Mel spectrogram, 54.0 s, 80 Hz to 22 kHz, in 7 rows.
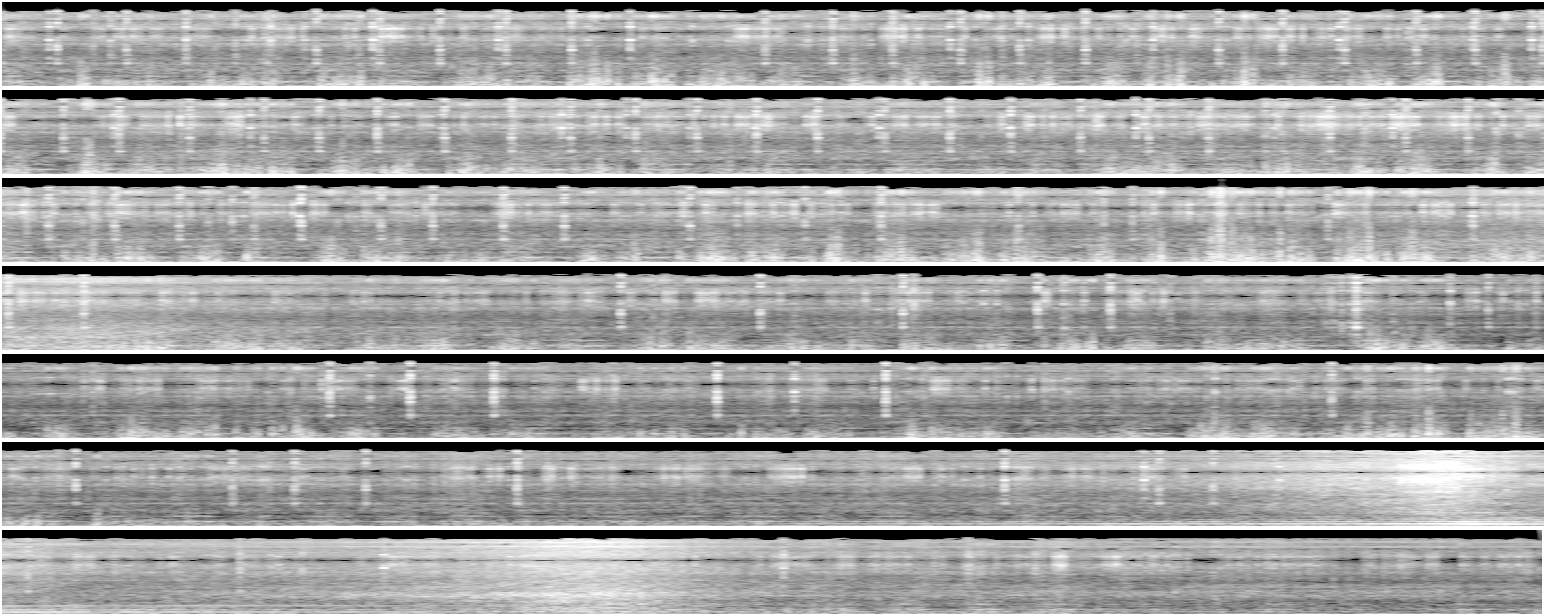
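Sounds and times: road rumble: 0.0s - 53.9s
wind buffeting microphone: 0.0s - 53.9s
motor vehicle passing: 18.9s - 26.6s, 42.4s - 53.9s.

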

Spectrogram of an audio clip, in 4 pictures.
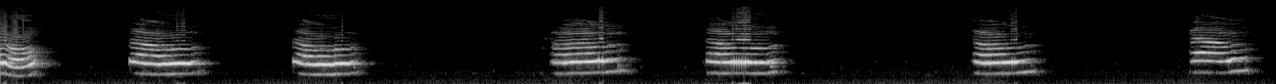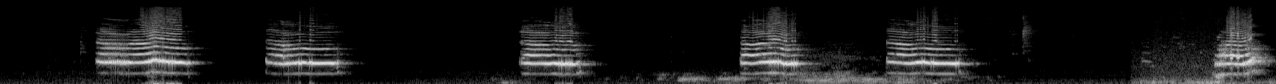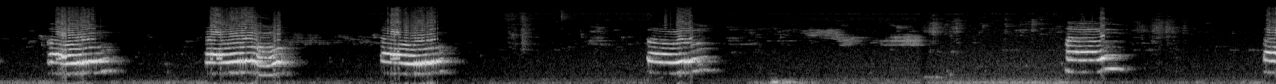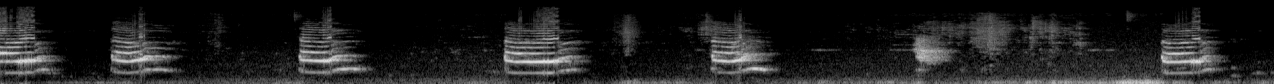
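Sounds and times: low background noise: 0.0s - 51.0s
cat meowing: 1.3s - 2.1s, 11.9s - 12.6s, 13.7s - 14.8s, 15.4s - 16.3s, 17.9s - 18.8s, 20.1s - 21.0s, 21.6s - 22.6s, 24.9s - 26.8s, 32.0s - 32.8s, 38.2s - 40.1s, 49.9s - 50.6s.

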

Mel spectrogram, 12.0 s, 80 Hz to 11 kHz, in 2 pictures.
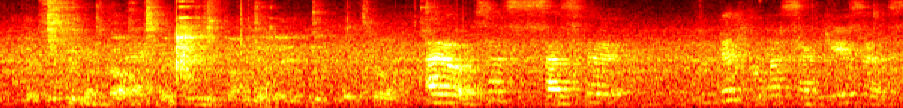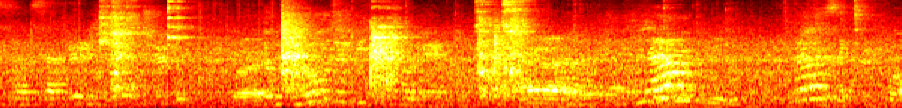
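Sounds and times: metal utensils clinking on pot: 0.2s - 2.2s, 6.5s - 9.7s.

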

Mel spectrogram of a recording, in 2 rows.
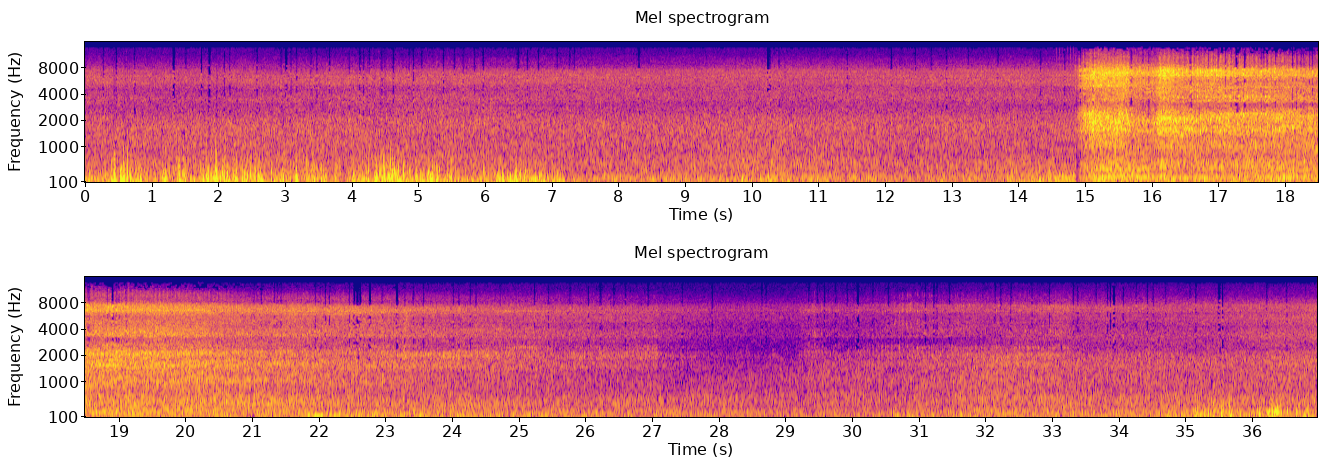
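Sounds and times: surf washing on beach: 0.0s - 36.9s
wind noise on microphone: 0.0s - 36.9s
tractor diesel engine running: 13.9s - 28.1s.

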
